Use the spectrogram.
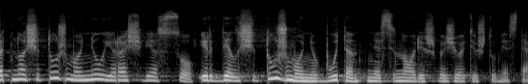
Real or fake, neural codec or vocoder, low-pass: real; none; 14.4 kHz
